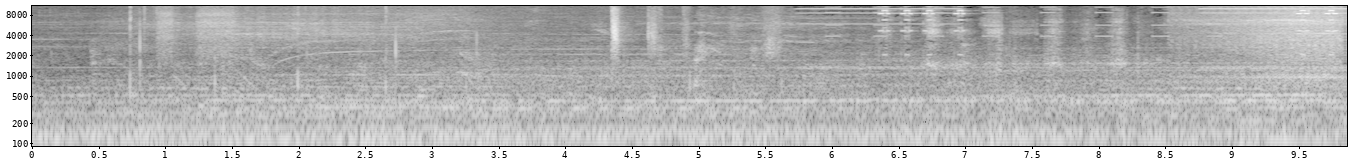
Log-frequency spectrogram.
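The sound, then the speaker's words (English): Spacecraft atmosphere thrusters fire during a landing, producing a continuous heavy rumbling roar throughout, with hiss and scattered higher clicks and rattles on top. “The atmosphere thrusters? Atmosphere? Oh, but that would mean... Yeah. We're landing.”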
